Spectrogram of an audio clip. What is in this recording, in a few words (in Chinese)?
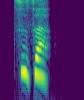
"自在", Mandarin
